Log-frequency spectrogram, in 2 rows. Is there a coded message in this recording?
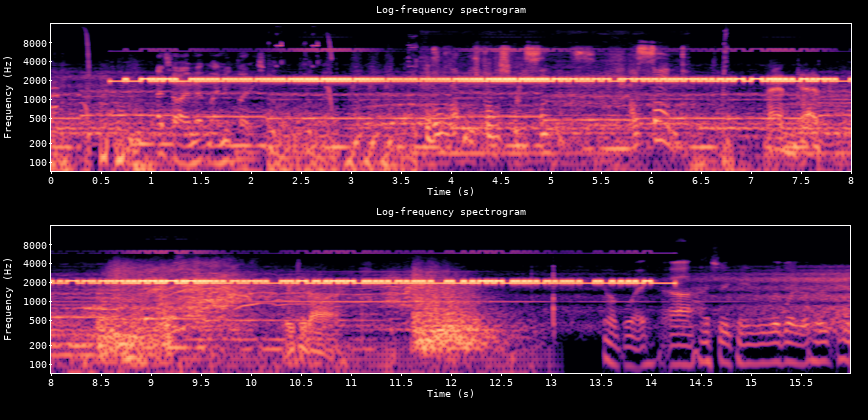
Yes: RTTY (45.45 baud, 170 Hz shift) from 0.6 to 14.2 s, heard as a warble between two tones, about 2050 Hz centre, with static crashes. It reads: RYRYRYRYRYRYRYRYRYRYRY NAME IS PIOTR, QTH NANTES, LOC MF06XQ MF06XQ.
